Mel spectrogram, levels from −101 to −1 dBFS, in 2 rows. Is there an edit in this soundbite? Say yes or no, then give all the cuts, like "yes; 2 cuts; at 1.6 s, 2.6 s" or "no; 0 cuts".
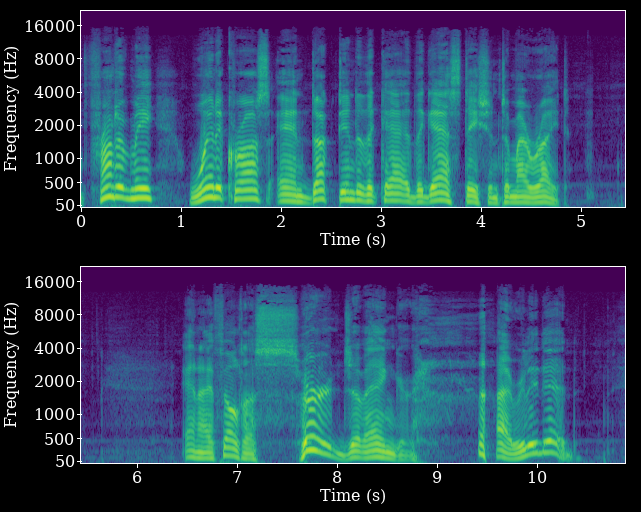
no; 0 cuts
